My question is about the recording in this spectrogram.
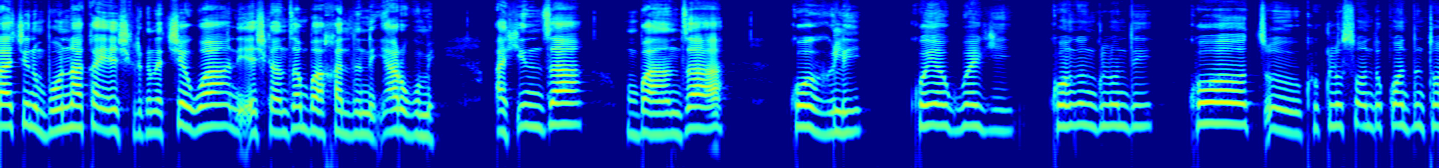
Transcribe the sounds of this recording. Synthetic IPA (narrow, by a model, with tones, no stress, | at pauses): a˦t͡ʃi˦nə˨mbo˨˦na˦ka˦ja˨ʃkə˨ɾkə˨na˨t͡ʃe˦˨wa˦nḭ˨ʔa˨ʃka˨d͡za˦mbʷa˨xa˦ldə˨ni˨ʔʲa˦ɾɡu˨mi˨ | a˨hi˦n˦d͡za˦ | mbʷa˨nd͡za˦ | ko˦ɣə˨li˦ | ko˦ja˦ɡɡa˦ɡi˨ | ko˦ŋɡə˦ŋ˦ɡə˦lu˦ndi˦ | ko˦t͡su˨ku˦klu˦so˦ndi˦ko˦n˦tə˦n˦to˦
